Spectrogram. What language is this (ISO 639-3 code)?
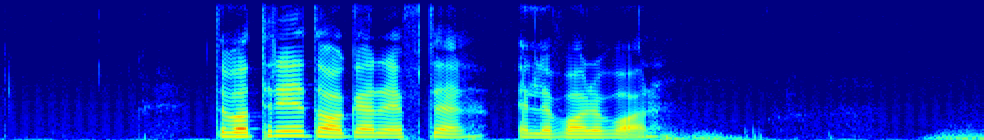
swe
